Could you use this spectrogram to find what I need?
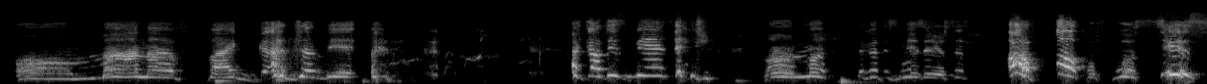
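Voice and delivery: hoarse, raspy, bad fake Jamaican accent, swooping pitch. An actor, asked to use a jamaican accent, performs the take in a raspy put-on jamaican accent. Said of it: "Does your character have a throat cancer? Just Jamaican accent is fine".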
